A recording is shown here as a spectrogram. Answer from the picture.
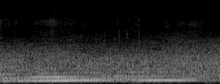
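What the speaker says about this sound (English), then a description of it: "Y'all hearing all this traffic." Road traffic rumbles past nearby, a steady engine drone of a passing car with a low tonal hum that swells and fades slightly, no one talking.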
